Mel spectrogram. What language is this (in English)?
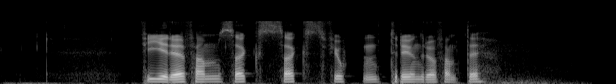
Norwegian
